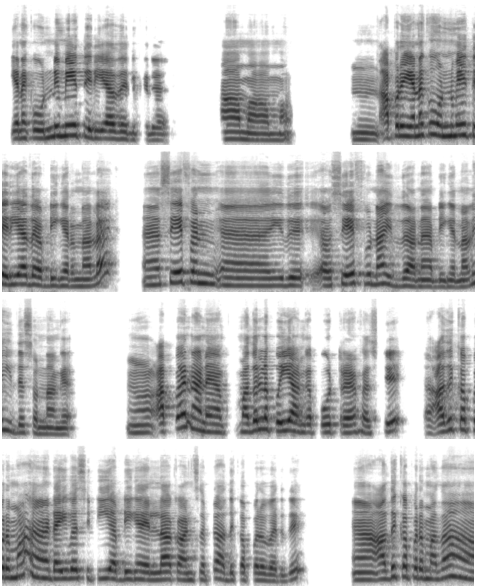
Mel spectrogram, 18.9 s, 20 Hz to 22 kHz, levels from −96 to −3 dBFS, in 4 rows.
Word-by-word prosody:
எனக்கு 220 0 0
ஒண்ணுமே 275 +5 +6
தெரியாத 210 -2 +2
இருக்குற 170 -1 -11 0.8
ஆமா, 190 -2 -2
ஆமா. 165 0 -9 0.7
ம். 180 -1 -6
"அப்பறம் 280 +1 +6
எனக்கும் 305 +2 +2
ஒண்ணுமே 280 +2 +5
தெரியாது." 245 0 +4
அப்படீங்கறனால, 195 -2 -3 0.5
அ - - -1 0.2
சேஃப் 295 +1 +4
அண்ட் 270 -2 -1 0.2
அ - - 0 0.5
இது 210 +1 -1 0.5
"சேஃப் 260 +1 +3
ன்னா 250 - +3
இது 195 -3 -13
தான." 185 -1 0
அப்டிங்கறதுனால 175 +6 -4
இதை 205 -2 -5
சொன்னாங்க. 170 -3 -4 0.7
அ - - -6 0.3
அப்ப 315 +10 +3
நான் 260 -6 +5 0.3
முதலில் 285 +6 +2
போய் 245 +2 +5
அங்க 215 -1 -4
போட்டுறேன் 215 -1 -1
ஃபர்ஸ்ட்டு 195 - -3 0.5
அதுக்கப்புறமா 285 -1 -1 0.3
டைவர்சிட்டி 235 0 -1
அப்படீங்கற 215 0 -3
எல்லா 205 +1 +2
கான்செப்ட் 200 +4 -4
அதுக்கப்பறம் 195 -2 -6
வருது. 165 -1 -7 0.6
அ-அதுக்கப்பறமா 230 +4 0
தான் 290 0 +1
220 Hz, 130 wpm, -21 LUFS, 195-270 Hz, 0.8 s, ஒண்ணுமே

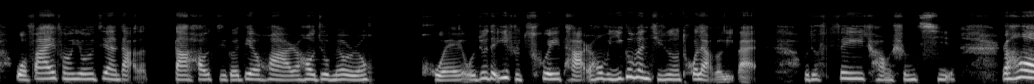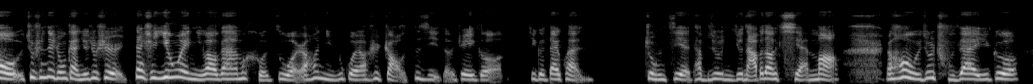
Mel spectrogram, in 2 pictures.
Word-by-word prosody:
我 225 - +3
发 265 +6 +1
一 285 - +1
封 255 -1 -3
邮 250 -1 0
件， 245 -1 -2
打 220 - -3
了 - - -13 0.3
打 220 -1 +1
好 230 0 -3
几 215 -1 -10
个 210 0 -3
电 230 0 0
话， 215 -3 -2
然 210 +1 -4
后 235 +2 0
就 230 +1 -1
没 215 0 -2
有 225 -1 0
人 210 +2 -1 0.5
回， 200 -1 -2
我 210 - -3
就 280 +7 -2
得 - - +4
一 315 +1 +4
直 235 -6 -5
催 250 +4 0
他， 195 -4 -2
然 - - -5
后 265 - 0
我 240 - -3
一 235 +3 0
个 350 - +3
问 320 -4 +3
题 225 -3 -7
就 230 - -1
能 225 0 -2
拖 240 - -3
2 - - 0
个 - - -8
礼 - - -8
拜， 475 -2 -4 0.4
我 220 - -4
就 225 - -4
非 270 +5 -3
常 205 -3 -8
生 225 0 -5
气。 230 +3 -5 0.5
然 260 0 +2
后， 295 -5 +8
就 335 - +1
是 320 - +1
那 335 0 +3
种 285 -1 +2
感 265 -5 +2
觉 240 - +1
就 295 - +1
是 270 -2 +2
但 345 -2 +5
是 300 +1 +3
因 325 +3 +7
为 310 -4 +4
你 235 -3 0
要 240 +1 +5
跟 255 - +1
他 245 - 0
们 270 - 0
合 205 -5 -5
作， 215 +1 -1
然 220 - -2
后 285 - -2
你 255 -5 -1
如 215 +4 -6
果 235 -2 +1
要 215 +1 -2
是 265 +4 -4
找 - - -4
自 285 - -6
己 220 -2 -6
的 - - -12
这 220 -1 +1
个 210 0 -5 0.2
这 255 - -8
个 235 - 0
贷 240 +1 +1
款 230 -1 -5 0.5
中 245 -5 0
介， 235 -1 -1
他 250 +2 -5
不 205 - -6
就 255 0 -1
你 215 -3 -4
就 245 +4 -2
拿 220 - +1
不 - - -1
到 260 -1 +4
钱 230 -4 -3
嘛。 240 +1 +1 0.5
然 250 +1 +1
后 330 0 +7
我 250 - +1
就 295 +6 +1
处 225 -5 -7
在 250 +2 +3
一 230 +1 -1
个， 240 -1 +3
240 Hz, 305 characters per minute, -22 LUFS, 220-265 Hz, 0.5 s, 后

